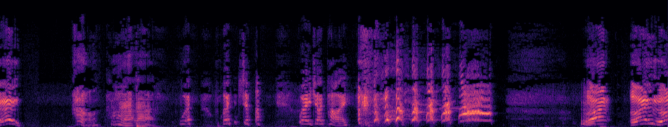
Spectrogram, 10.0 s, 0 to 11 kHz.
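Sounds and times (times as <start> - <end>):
man laughing cry: 5.6 - 7.4
breathy exhale: 7.6 - 8.6
man speaking garbled words: 8.7 - 10.0.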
